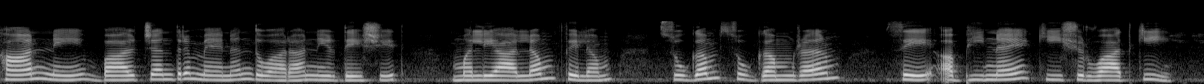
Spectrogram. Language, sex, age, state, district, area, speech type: Hindi, female, 45-60, Rajasthan, Jaipur, urban, read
